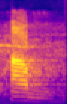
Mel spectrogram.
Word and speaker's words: ธรรม: In Thai, they don't even try, they just pronounce it tham.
